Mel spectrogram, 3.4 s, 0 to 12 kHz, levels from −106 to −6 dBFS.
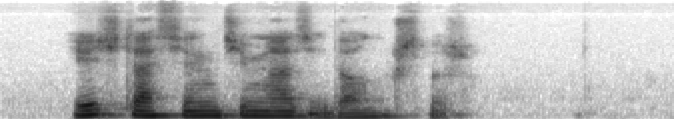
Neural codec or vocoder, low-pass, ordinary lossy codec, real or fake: codec, 24 kHz, 0.9 kbps, WavTokenizer, medium speech release version 1; 10.8 kHz; Opus, 32 kbps; fake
